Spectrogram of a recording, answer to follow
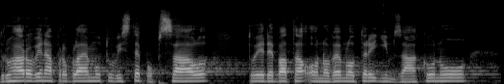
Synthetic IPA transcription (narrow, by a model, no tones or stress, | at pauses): d̪ɾuɦaːɾovɪnapɾo̞blɛːmut̪uvɪst̪ɛpo̞psal | t̪o̞jɛdɛbat̪aʔonovɛːmlot̪ɛɾɪɲiːmzaːko̞nu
